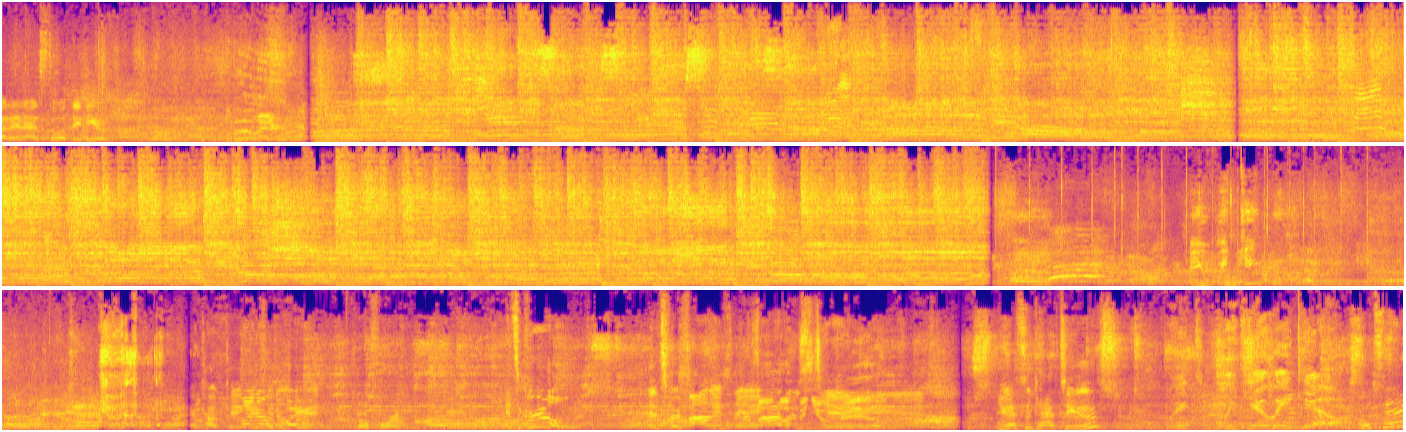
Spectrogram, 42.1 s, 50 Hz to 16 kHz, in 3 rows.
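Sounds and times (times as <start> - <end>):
pop music with singing: 3.0 - 24.2.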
